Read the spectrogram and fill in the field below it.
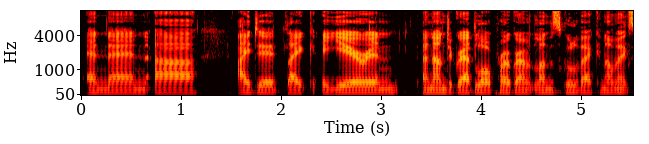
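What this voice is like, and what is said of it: Mixed, partly faded London accent. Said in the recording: “where's your accent from? I love it. ... My accent is so mangled now. I grew up in London”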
